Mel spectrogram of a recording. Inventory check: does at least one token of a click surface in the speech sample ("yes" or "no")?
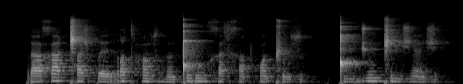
yes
